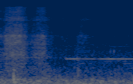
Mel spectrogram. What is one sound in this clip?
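A marker squeaks and scratches across cardboard.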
